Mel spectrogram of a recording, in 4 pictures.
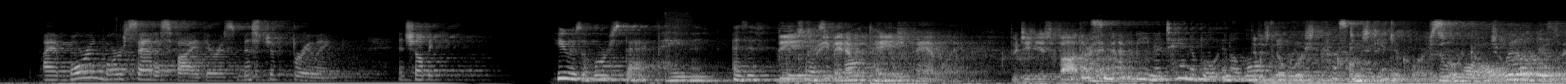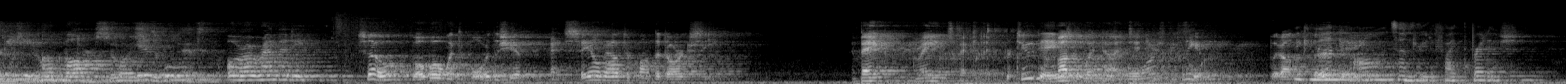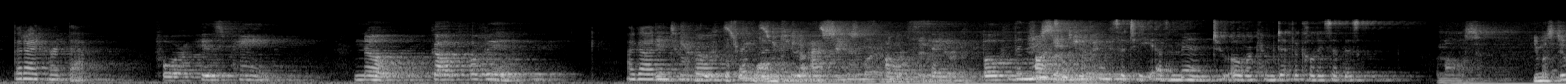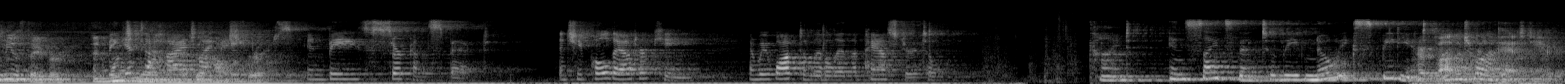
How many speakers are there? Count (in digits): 8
